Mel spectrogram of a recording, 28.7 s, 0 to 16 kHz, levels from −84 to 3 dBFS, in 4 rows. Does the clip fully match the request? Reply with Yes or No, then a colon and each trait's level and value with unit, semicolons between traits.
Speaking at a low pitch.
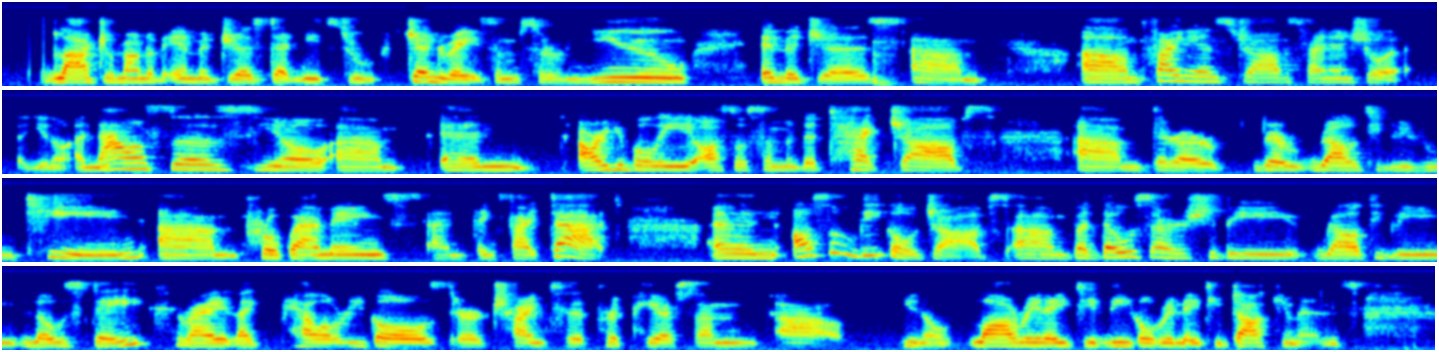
No: medium, 175 Hz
